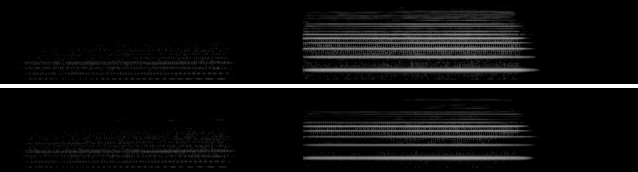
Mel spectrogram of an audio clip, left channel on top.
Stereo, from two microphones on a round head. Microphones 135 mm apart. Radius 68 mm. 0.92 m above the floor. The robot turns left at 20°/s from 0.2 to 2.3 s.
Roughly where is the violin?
Left.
